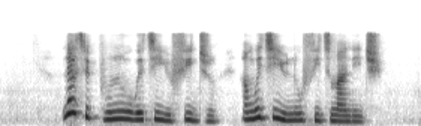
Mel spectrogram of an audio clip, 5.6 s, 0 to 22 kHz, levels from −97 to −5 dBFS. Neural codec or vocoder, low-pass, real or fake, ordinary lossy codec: codec, 16 kHz, 0.7 kbps, FocalCodec; 7.2 kHz; fake; none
